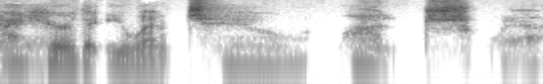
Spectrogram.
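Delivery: put-on stage whisper. Retelling how Dorit spoke to Diana: imitating Dorit's stage whisper. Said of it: "stage whispers to Diana".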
